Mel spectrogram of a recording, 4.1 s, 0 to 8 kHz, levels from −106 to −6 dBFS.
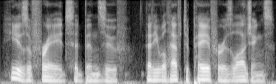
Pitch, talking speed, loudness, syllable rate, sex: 90 Hz, 215 wpm, -17 LUFS, 4.7 syllables/s, male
